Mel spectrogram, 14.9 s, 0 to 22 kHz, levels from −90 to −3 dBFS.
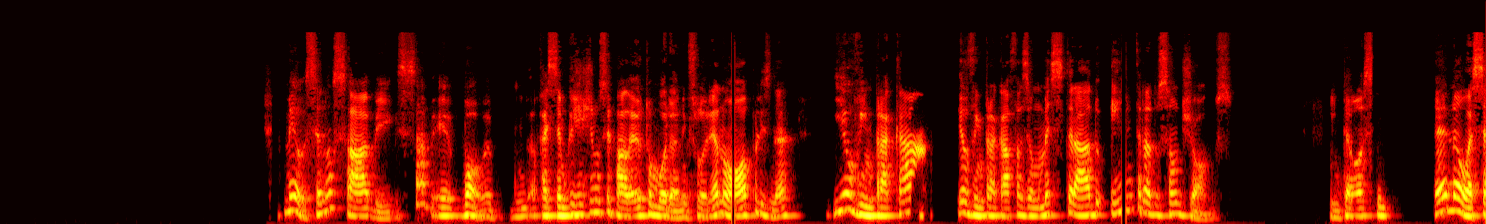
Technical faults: gap at a join of encoded pieces

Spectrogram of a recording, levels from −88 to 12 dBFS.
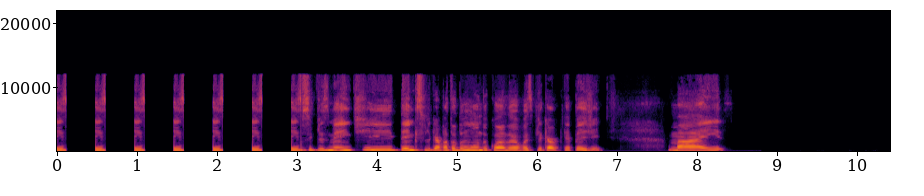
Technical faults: stutter with silent gaps

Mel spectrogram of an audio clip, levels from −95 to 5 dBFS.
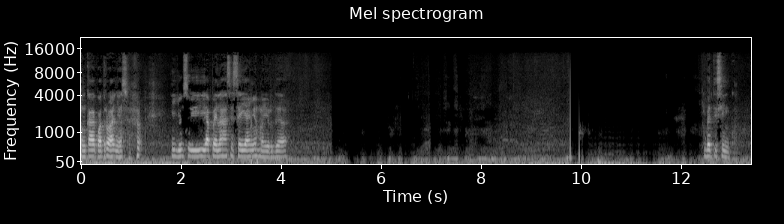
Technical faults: loud pop

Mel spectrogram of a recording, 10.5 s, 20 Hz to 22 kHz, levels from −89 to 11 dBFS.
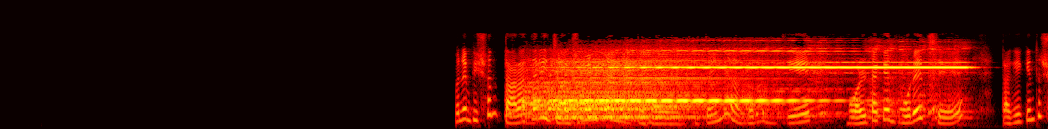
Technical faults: feedback howl

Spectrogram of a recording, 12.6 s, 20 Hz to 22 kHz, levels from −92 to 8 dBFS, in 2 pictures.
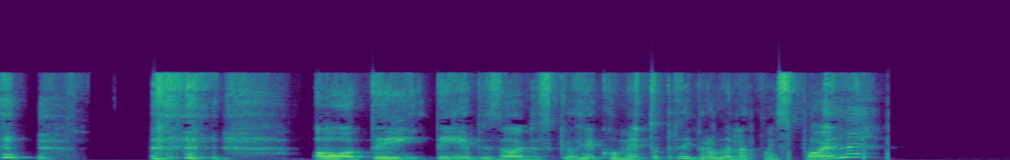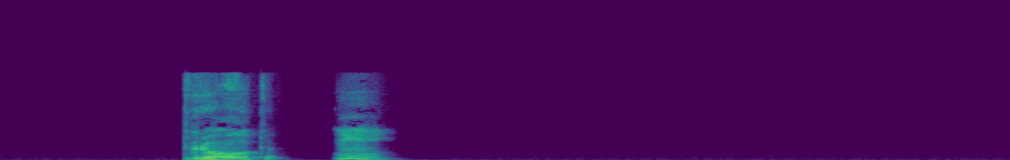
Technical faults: GSM signalling bursts

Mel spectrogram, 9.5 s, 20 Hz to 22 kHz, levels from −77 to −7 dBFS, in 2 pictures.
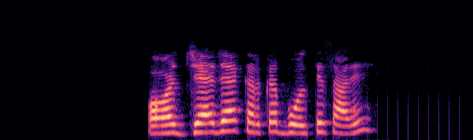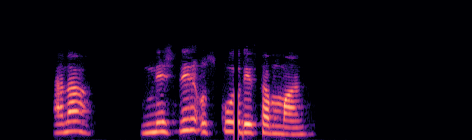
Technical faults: Wi-Fi interference; corrupt frame muted

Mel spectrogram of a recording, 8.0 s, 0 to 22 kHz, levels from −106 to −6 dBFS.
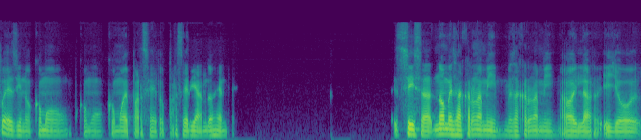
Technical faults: none

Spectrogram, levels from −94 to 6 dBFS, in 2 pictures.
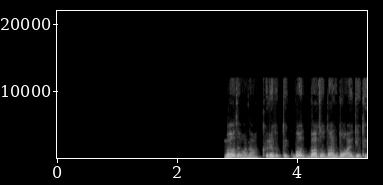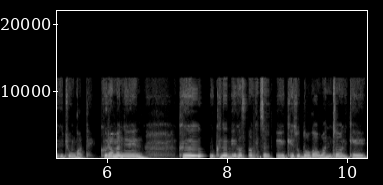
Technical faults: repeated packet loss (robotic sound)

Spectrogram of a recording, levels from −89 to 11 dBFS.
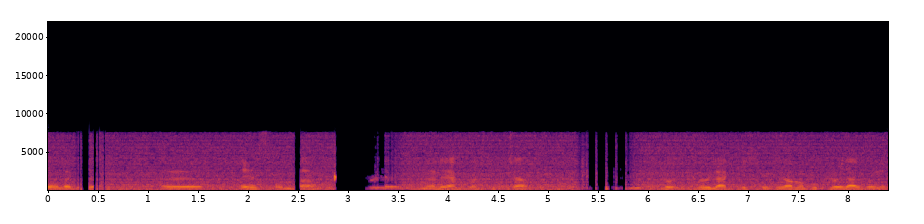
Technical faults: other side's voice leaking through; Bluetooth dropout; speech suppressed in double talk

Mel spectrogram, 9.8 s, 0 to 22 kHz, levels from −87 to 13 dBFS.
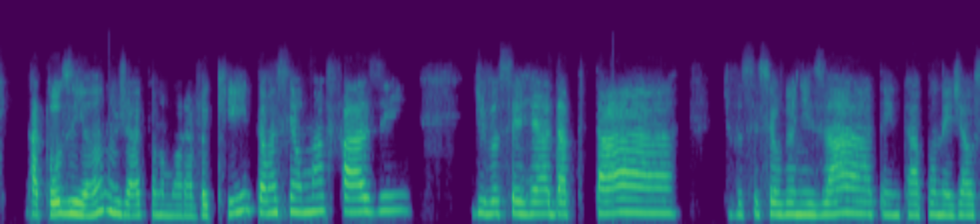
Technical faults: lost packet rebuilt from error correction

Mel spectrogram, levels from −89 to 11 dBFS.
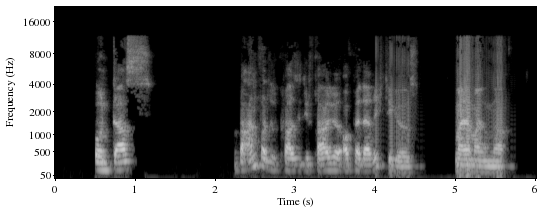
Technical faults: buffer tearing

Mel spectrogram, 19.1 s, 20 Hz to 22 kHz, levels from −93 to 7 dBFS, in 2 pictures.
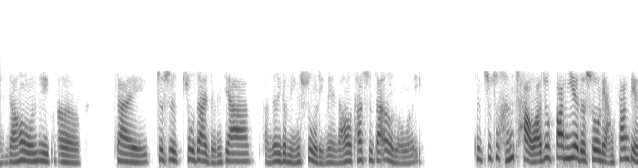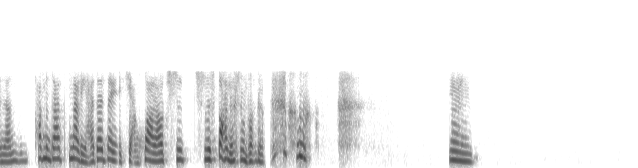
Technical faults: G.729 codec; VoIP packet loss concealed by the speech codec

